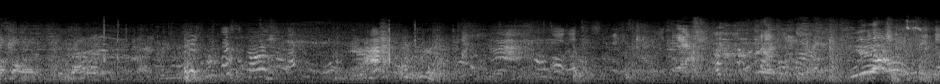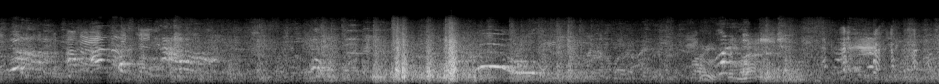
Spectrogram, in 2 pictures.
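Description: A crowd cheers and shouts throughout, echoing in a large hall.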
